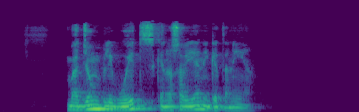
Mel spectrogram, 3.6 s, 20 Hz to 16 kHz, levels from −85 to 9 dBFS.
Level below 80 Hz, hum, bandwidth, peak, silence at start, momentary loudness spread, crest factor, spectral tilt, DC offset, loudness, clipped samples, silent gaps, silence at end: -56 dBFS; none; 8 kHz; -8 dBFS; 0.7 s; 14 LU; 16 dB; -5 dB/octave; under 0.1%; -22 LUFS; under 0.1%; none; 1.1 s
